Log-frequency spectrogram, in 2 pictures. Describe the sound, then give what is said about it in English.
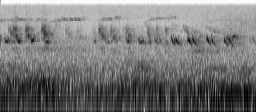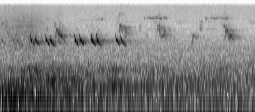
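A song sparrow calling outdoors, with short high chirps in quick repeated clusters, fairly faint over a steady, loud rumbling background noise. “So the song sparrow has a very sparrow, house sparrow style. Oh, that's its calling.”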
